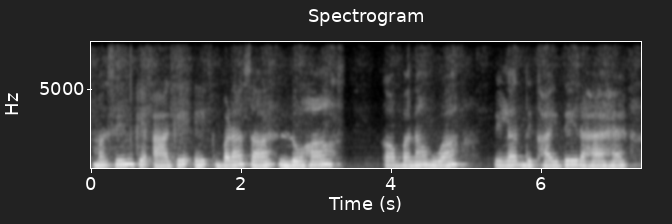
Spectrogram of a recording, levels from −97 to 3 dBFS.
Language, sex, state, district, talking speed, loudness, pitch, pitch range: Hindi, female, Jharkhand, Garhwa, 120 wpm, -14 LUFS, 255 Hz, 250-270 Hz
